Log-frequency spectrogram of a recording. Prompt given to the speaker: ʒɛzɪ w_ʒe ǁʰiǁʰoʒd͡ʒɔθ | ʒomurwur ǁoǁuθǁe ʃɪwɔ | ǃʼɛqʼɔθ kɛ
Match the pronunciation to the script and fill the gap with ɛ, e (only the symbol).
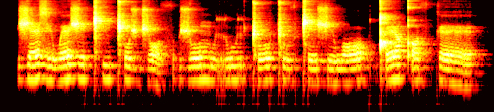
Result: ɛ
